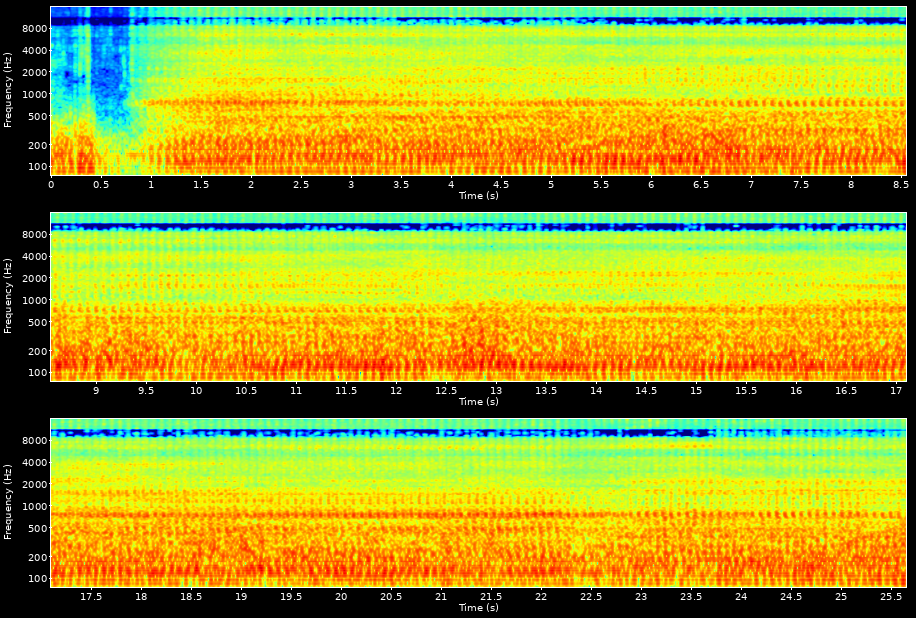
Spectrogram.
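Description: A boat engine roars loudly and steadily close by.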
